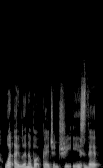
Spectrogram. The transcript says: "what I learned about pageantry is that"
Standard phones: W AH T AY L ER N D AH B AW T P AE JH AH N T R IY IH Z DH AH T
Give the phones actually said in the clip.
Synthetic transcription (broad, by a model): W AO T AY L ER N AH B AW T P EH JH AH N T R IY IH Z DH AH T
